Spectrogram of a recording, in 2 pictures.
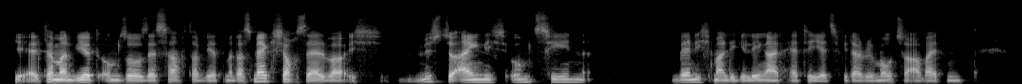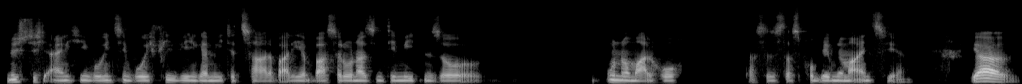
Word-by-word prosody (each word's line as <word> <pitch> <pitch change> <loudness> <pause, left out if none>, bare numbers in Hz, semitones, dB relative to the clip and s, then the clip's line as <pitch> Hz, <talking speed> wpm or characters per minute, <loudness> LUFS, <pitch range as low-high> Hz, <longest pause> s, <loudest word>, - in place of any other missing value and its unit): Je - - +1
älter 100 +3 +4
man 100 -2 +8
wird, 110 +1 +6
umso 185 - +2
sesshafter 95 -1 -1
wird 90 -2 -1
man. - - -4
Das 95 +3 0
merke 140 0 +6
ich - - +3
auch - - +4
selber. 90 -2 +3
Ich - - -12
müsste 130 +1 -1
eigentlich 110 +1 +4
umziehen, 120 0 -3 0.9
wenn 105 +1 +2
ich 115 0 -4
mal 95 -1 +3
die 95 -1 -2
Gelegenheit 95 -2 +1
hätte, 95 +1 -4
jetzt 85 -2 -3
wieder 85 0 -1
remote 90 +3 -3
zu - - -2
arbeiten, 185 - -3 0.6
müsste 115 -1 -4
ich - - -9
eigentlich 95 -1 -5
irgendwo 95 -1 -3
hinziehen, 95 -1 -6
wo 90 0 0
ich 90 - -5
viel 100 -4 -6
weniger 90 -2 -2
Miete 85 0 -6
zahle, - - -4
weil 85 - -2
hier 90 -1 -4
in - - -13
Barcelona 90 -1 -1
sind 180 - -10
die 180 - -5
Mieten 180 - -5
so 85 0 -4 1.3
unnormal 85 -4 0
hoch. 90 0 -5 0.6
Das - - -15
ist 90 0 -10
das - - -7
Problem 90 0 -3
Nummer 85 -1 0
1 185 -1 -4
hier. 115 +1 -11 0.6
Ja, 135 -4 +6
95 Hz, 165 wpm, -23 LUFS, 90-115 Hz, 1.3 s, man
